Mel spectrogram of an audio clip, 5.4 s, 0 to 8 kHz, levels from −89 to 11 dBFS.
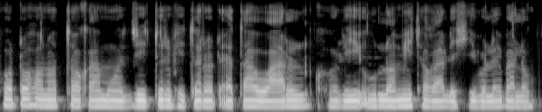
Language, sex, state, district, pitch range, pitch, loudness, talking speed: Assamese, male, Assam, Kamrup Metropolitan, 110-115 Hz, 110 Hz, -13 LUFS, 120 wpm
